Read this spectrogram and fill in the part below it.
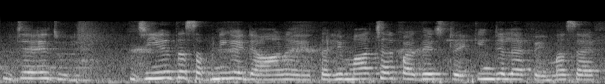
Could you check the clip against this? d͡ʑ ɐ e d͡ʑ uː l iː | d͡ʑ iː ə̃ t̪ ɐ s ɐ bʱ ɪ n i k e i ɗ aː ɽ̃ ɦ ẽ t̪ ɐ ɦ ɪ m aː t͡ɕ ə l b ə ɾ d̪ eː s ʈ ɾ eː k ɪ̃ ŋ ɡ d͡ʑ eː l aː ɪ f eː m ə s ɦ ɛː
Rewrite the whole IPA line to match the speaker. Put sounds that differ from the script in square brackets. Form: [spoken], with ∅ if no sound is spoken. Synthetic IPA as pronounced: d͡ʑ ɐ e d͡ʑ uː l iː | d͡ʑ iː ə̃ t̪ ɐ s ɐ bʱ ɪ n i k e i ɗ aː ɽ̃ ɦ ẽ t̪ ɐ ɦ ɪ m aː t͡ɕ ə l [p] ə ɾ d̪ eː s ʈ ɾ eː k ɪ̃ ŋ ɡ d͡ʑ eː l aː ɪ f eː m ə s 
